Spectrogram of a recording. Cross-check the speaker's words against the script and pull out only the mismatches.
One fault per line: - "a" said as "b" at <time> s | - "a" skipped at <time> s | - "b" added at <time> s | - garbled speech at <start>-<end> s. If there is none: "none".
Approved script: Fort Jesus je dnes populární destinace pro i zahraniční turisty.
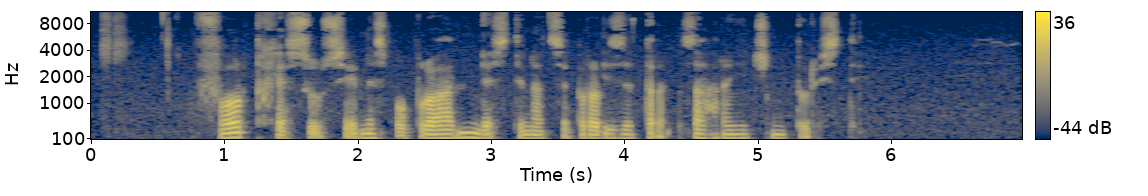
none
